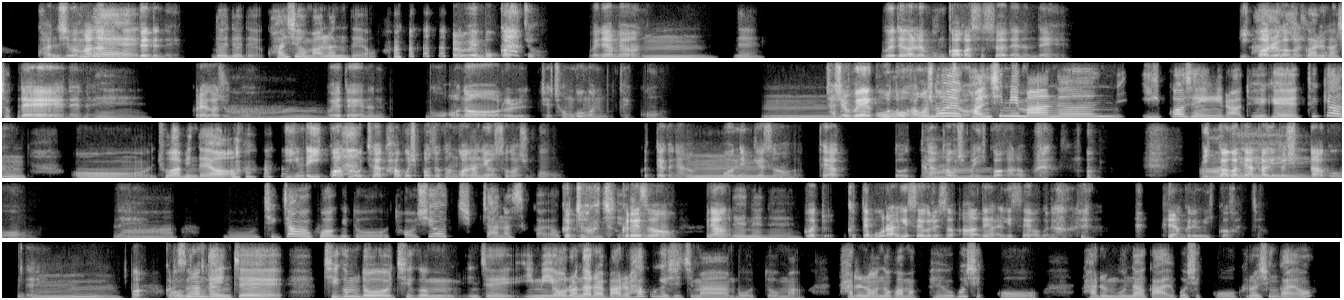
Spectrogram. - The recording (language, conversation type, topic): Korean, podcast, 언어가 당신에게 어떤 의미인가요?
- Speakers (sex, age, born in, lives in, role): female, 50-54, South Korea, Italy, host; male, 30-34, South Korea, Hungary, guest
- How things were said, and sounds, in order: laugh; tapping; laugh; other background noise; laughing while speaking: "그래 가지고"; laughing while speaking: "그쵸, 그쵸"; laughing while speaking: "그러고 그냥"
